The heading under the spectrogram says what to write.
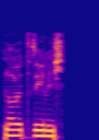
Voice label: "leutselig", German; adjectives

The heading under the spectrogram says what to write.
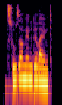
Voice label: "zusammengereimt", German; adjectives

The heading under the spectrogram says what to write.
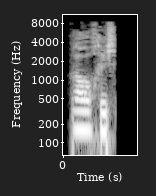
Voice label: "rauchig", German; adjectives

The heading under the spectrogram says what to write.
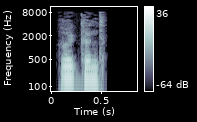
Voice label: "rückend", German; adjectives

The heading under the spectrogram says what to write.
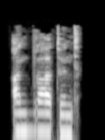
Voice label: "anbratend", German; adjectives

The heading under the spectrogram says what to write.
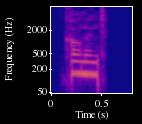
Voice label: "kommend", German; adjectives

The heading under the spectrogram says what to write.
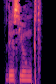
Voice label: "disjunkt", German; adjectives

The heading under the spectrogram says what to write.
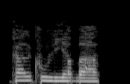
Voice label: "kalkulierbar", German; adjectives

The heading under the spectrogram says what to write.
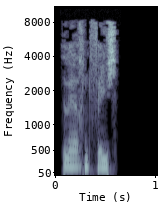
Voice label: "lernfähig", German; adjectives

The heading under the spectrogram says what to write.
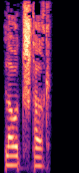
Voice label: "lautstark", German; adjectives

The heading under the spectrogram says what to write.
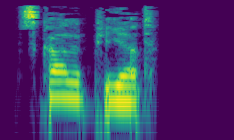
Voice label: "skalpiert", german; adjectives

